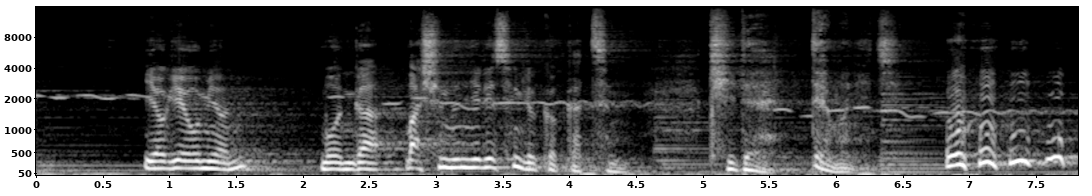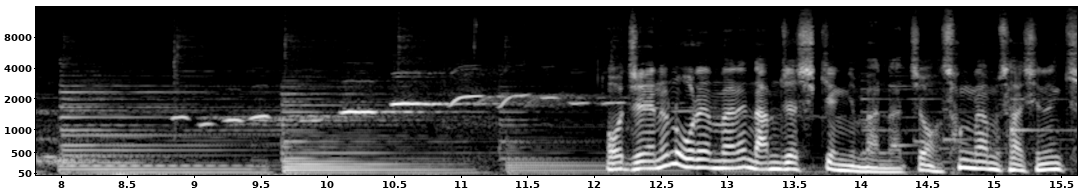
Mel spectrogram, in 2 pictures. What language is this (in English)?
Korean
